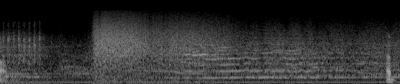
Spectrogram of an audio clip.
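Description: Pit-lane sound during the Benetton F1 car's refuelling stop. About a second in, a sudden rush of noise starts and holds steady, with a low hum and faint engine tones under it, as the refuelling fuel ignites.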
